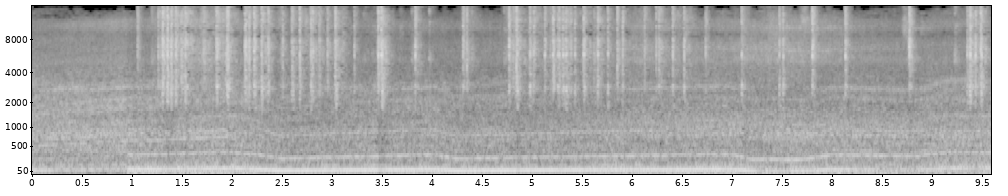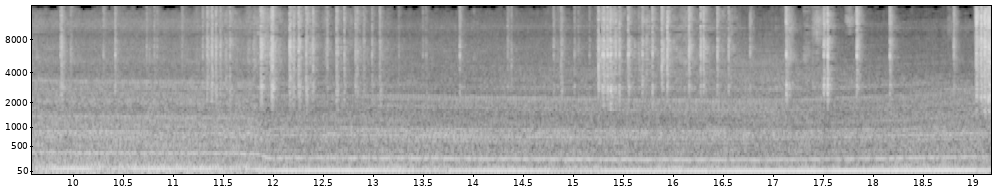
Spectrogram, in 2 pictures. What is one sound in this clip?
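A bus engine hums loudly, its pitch rising and dropping as it shifts gears.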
